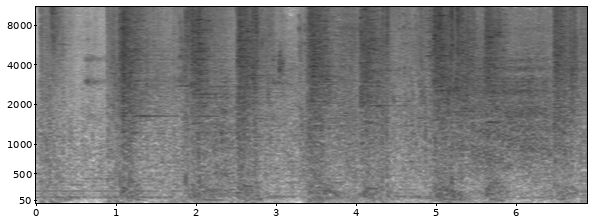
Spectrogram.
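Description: A blade whooshes and slashes repeatedly in quick strikes.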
